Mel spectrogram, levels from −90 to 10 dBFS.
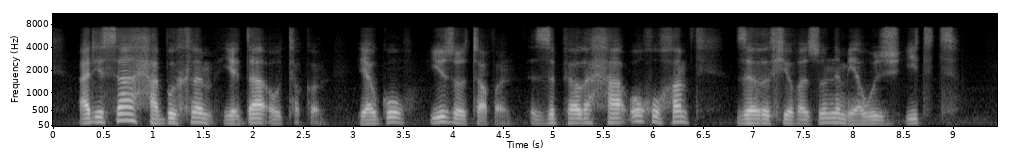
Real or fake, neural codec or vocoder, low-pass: fake; codec, 16 kHz, 0.3 kbps, FocalCodec; 7.2 kHz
